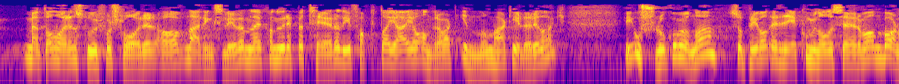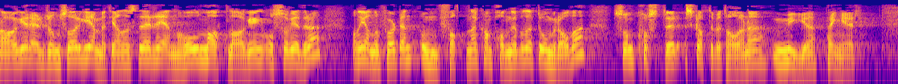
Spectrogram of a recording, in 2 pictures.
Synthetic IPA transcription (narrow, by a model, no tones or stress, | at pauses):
meːnt̪əhɑnʋɑɾɛnst̪uːɾfɔʂʋɑːɾəɾɑʋnæːɾɪŋsliːʋəmɛnjæɪkʰɑnjʊɾɛpɛt̪ʰeːɾəd̪ɪfɑkt̪ɑjæɪɔɑnd̪ɾəhɑɾʋæʈːɪnːɔmhæːʈʰiːlɪəɾəɪd̪ɑːɡ | ɪʊʂɭʊkʰʊmʉːnəsɔpʰɾɪʋɾɛkʰʊmʉnɑlɪseːɾəmɑnbɑːɳəhɑːɡəɾɛld̪ɾɔmsɔɾɡjɛmːət̪ʰjeːnəst̪əɾeːnhɔlːmɑːt̪lɑːɡɪŋɔsɔʋiːd̪əɾə | mɑnɑɾjɛnːɔmføːʈɛnɔmfɑt̪ːnəkʰɑmpʰɑnjəpɔd̪ɛt̪ːəɔmɾoːd̪əsɔmkʰɔst̪əɾskɑt̪ːəbət̪ʰɑ̰ːləɳəmyːəpʰɛŋːəɾ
